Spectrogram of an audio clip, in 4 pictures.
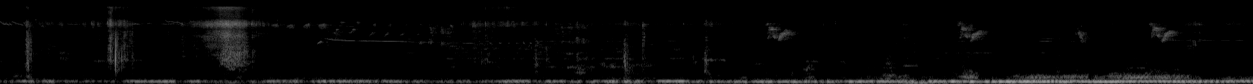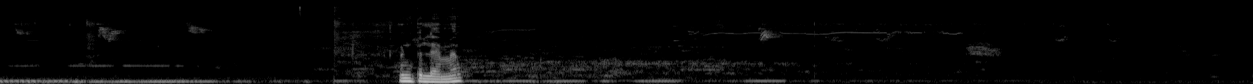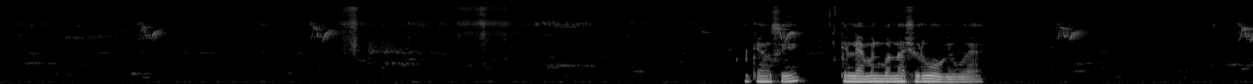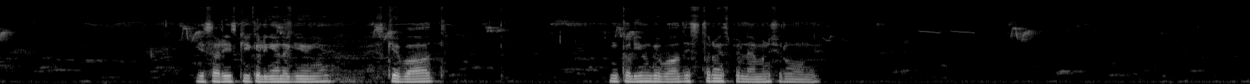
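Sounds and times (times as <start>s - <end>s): small birds chirping: 0.0s - 50.0s
rustling noise: 0.2s - 2.9s, 28.4s - 30.5s.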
